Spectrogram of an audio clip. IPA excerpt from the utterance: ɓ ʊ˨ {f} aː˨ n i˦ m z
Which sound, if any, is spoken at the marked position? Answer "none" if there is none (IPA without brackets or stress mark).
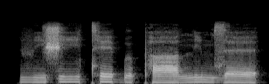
pʰ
